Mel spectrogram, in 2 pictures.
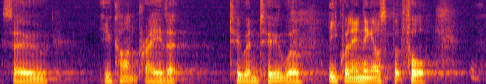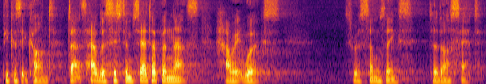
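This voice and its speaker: A man's voice: mid-range voice, fairly even intonation, measured pace. A man preaching a sermon, talking conversationally and asking the listeners rhetorical questions. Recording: long hall reverb.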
